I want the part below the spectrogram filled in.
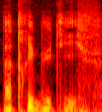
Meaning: predicative
- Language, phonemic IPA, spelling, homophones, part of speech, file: French, /a.tʁi.by.tif/, attributif, attributifs, adjective, Fr-attributif.ogg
